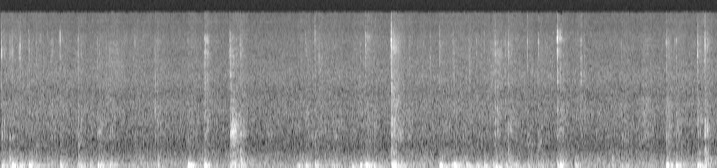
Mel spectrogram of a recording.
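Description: Fingertips type on the black plastic keys of a laptop keyboard. The result is a quiet, irregular patter of soft, dull key taps, mostly low thumps with short bright clicks, each dying away almost instantly.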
